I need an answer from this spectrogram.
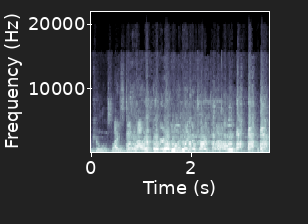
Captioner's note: all laugh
